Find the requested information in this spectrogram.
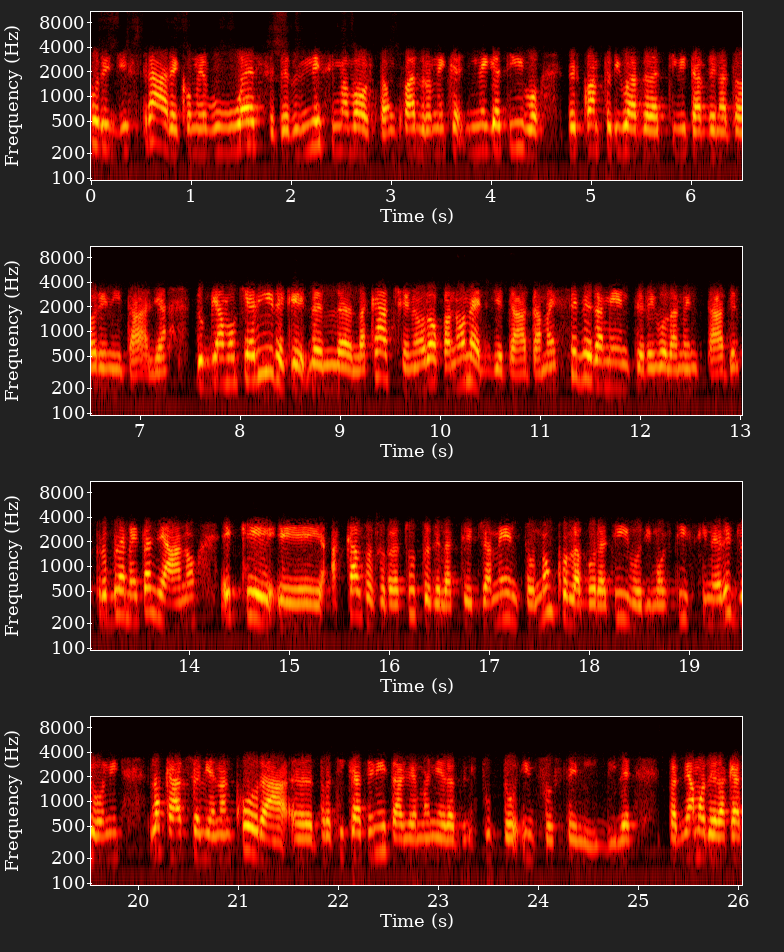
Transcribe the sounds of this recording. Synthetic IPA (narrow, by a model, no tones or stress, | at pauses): pɔrːed͡ʒist̪ɾaːɾekomevuvuɛsːeperlenɛːzimavɔlt̪auŋkwaːd̪ɾonneɡat̪iːvoperkwant̪oɾiɡward̪alat̪ːivit̪avːenat̪ɔːɾjainit̪a̰ːljad̪obːjaːmok̟jaɾiːɾekelakat͡ʃːainɛwɾɔːpanonɛvːjet̪aːt̪amaɛsːeveɾament̪ereɡolament̪aːt̪ailpɾoblɛːmait̪aljaːnoɛk̟ːe | a̰kːawzasopɾat̪ːut̪ːod̪elːat̪ːed͡ʒːament̪onoŋkolːaboɾat̪iːvod̪imolt̪isːimered͡ʒoːnilakat͡ʃːavjɛːneaŋkʰoːɾapɾat̪ikaːt̪ainit̪aːljaimːanjɛːɾad̪elt̪ut̪ːoʔinsost̪eniːbile | parljaːmod̪elːaka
